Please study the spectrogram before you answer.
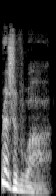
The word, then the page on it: reservoir: British English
